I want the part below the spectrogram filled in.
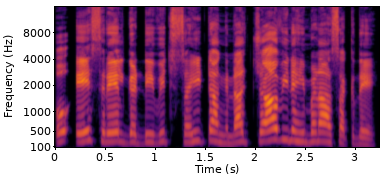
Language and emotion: Punjabi, angry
